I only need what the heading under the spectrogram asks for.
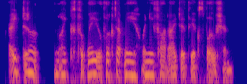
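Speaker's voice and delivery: muttering under breath. In a roleplay, a bedridden suspect answers the one who suspected him, muttering. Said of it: "He kind of mutters".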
